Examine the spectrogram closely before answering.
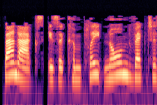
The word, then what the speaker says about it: Banach: specifically in functional analysis a Banach space pronounced bannocks is a complete normed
